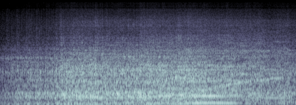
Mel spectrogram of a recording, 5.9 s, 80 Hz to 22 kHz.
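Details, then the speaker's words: 2017 Odes side-by-side on a road test after the fix: the engine pulls up smoothly under load with a steady rising drone and no hesitation, spitting or sputtering, now that the faulty gear position sensor no longer jumps to neutral or reverse. "So boom, right there, no more hesitation, no more spitting and sputtering, because that gear position sensor is no longer jumping around, showing neutral or reverse or any of that crazy stuff and kicki"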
